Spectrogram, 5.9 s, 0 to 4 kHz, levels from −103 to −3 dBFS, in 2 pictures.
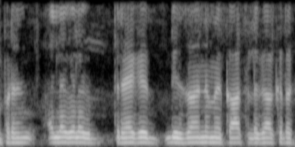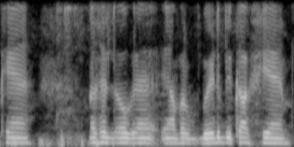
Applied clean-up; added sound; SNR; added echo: none; none; none; none.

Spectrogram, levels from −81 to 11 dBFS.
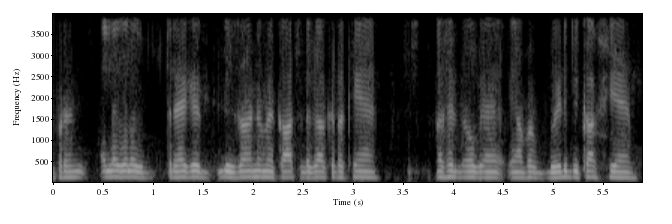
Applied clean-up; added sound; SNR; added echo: neural separator model SepFormer DNS4.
